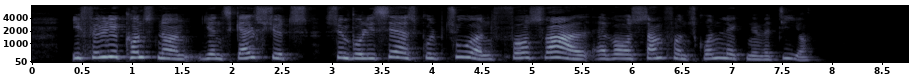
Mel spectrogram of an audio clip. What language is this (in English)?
Danish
